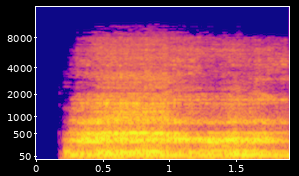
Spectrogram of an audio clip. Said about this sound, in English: And from behind him came a deep, rumbling growl. A growl that was echoed an instant later from both sides.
